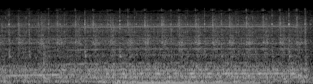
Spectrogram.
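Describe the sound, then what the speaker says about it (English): A sewing machine runs steadily as it stitches fabric after the presser foot is lowered, giving a fast, even mechanical whir that stays close and continuous throughout with no talking. "we're going to lower the presser foot again and keep sewing."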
